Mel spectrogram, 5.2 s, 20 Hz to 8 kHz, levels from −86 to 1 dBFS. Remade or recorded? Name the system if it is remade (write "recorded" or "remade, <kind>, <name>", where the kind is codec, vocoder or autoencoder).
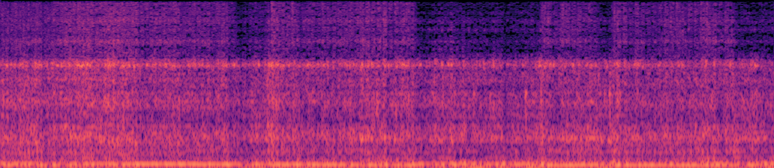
recorded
